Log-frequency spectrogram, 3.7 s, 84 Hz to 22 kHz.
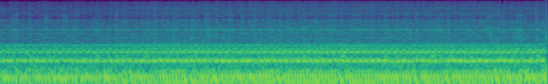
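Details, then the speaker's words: Hangkai 18 outboard test run after a choked start, during its 10-minute idle: a steady, even low drone with a smooth pulse about four times a second and no knocks or misfires. Normal idle. "That sounds good."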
